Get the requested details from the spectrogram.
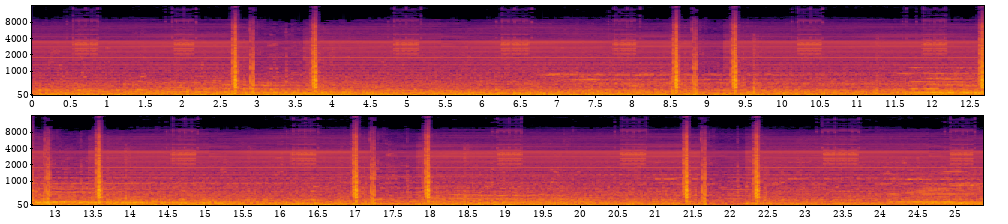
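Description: A desk fan whirs steadily.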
